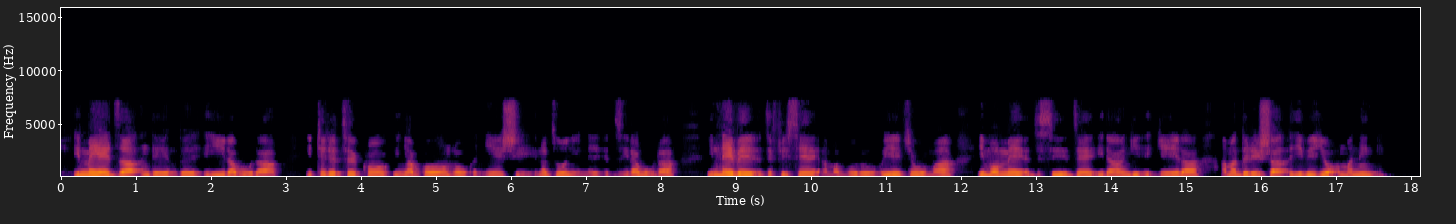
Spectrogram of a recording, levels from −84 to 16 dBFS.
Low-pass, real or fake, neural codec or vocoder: 7.2 kHz; fake; codec, 16 kHz, 1 kbps, X-Codec, WavLM features, trained on Multilingual LibriSpeech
